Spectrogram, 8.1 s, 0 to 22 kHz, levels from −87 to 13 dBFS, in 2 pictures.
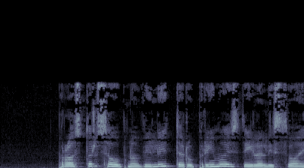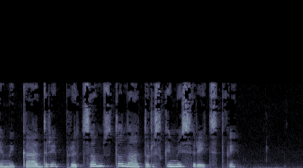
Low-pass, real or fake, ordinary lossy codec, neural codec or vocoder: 19.8 kHz; fake; MP3, 48 kbps; vocoder, 48 kHz, 128 mel bands, Vocos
